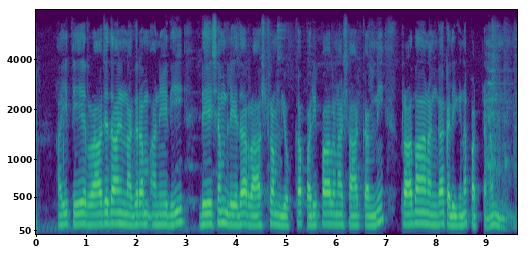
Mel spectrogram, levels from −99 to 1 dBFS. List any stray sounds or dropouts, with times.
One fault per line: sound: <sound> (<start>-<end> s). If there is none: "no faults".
no faults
